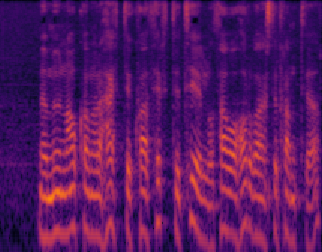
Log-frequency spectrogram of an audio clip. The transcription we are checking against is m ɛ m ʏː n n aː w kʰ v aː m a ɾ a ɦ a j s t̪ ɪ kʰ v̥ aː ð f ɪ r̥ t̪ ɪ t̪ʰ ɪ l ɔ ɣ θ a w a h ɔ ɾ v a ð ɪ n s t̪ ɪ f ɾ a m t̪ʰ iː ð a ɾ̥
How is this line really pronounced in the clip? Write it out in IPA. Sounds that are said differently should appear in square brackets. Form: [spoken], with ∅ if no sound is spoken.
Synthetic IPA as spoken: m ɛ m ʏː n n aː w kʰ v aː m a ɾ a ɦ a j [h] t̪ ɪ kʰ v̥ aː ð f ɪ r̥ t̪ ɪ t̪ʰ ɪ l ɔ ɣ θ a w a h ɔ ɾ v a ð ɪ n s t̪ ɪ f ɾ a m t̪ʰ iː ð a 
